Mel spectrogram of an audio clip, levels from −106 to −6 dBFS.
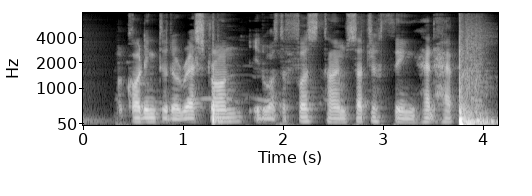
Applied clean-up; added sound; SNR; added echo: classical method log-MMSE.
